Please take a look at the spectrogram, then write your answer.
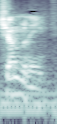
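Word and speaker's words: Cholmondeley: bolder or something else like chumley is actually pronounced chumley which obviously i have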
